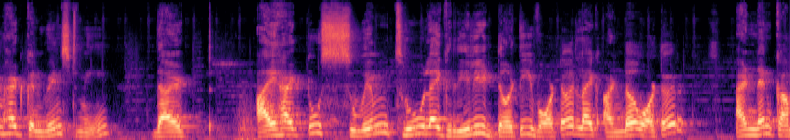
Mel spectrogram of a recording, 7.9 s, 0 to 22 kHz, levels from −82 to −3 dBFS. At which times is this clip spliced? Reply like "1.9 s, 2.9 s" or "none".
none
